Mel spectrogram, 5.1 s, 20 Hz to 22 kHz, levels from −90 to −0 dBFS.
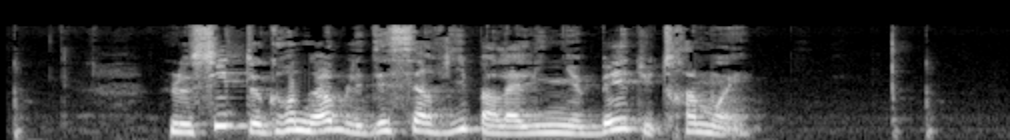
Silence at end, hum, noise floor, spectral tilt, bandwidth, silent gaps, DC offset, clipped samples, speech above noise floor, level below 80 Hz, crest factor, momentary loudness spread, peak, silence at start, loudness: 0.4 s; none; -61 dBFS; -4.5 dB/octave; 11.5 kHz; none; under 0.1%; under 0.1%; 50 dB; -54 dBFS; 12 dB; 6 LU; 0 dBFS; 0.05 s; -11 LUFS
